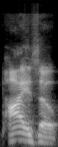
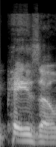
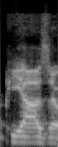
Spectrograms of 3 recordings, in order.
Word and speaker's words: Paizo: bunch of crap because I Mis pronounce the name piso pzo pazo now you would think that would encourage me to try and pronounce the name rightly because apparently It's upsetting people if I say pzo instead of piso or pazo or whatever the actual name is and if it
